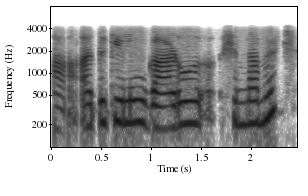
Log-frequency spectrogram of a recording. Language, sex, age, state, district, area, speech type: Sindhi, female, 30-45, Uttar Pradesh, Lucknow, urban, conversation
